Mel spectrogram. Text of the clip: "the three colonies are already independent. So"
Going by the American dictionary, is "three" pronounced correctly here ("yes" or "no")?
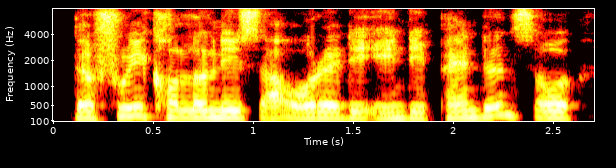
no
